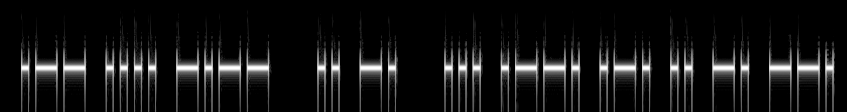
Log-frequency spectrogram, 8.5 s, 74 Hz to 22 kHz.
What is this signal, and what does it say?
Morse code, heard as a keyed tone, about 17 wpm, 700 Hz. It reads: WHY IN SPRING
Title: Sentences from Top 1200 Words 17wpm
